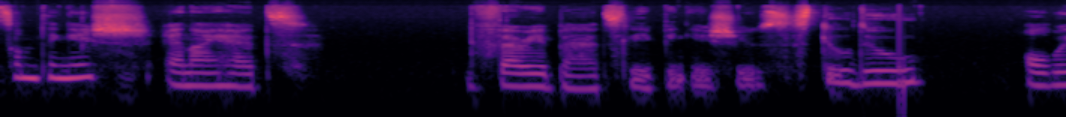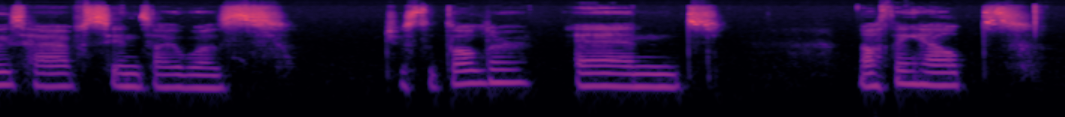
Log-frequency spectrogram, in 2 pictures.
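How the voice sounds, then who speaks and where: A young woman from Belgium with a Flemish accent, hosting a live question-and-answer stream, talking softly and often whispering, a little nervous. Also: medium pitch, no echo. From Belgium (Flanders). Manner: soft, partly whispered chat, nervous and giggly. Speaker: ASMR creator. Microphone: phone on a wobbly stand.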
